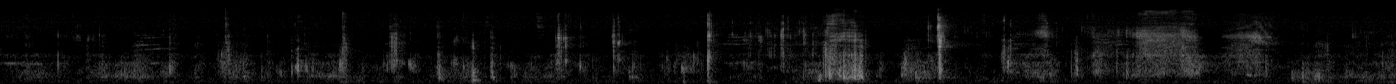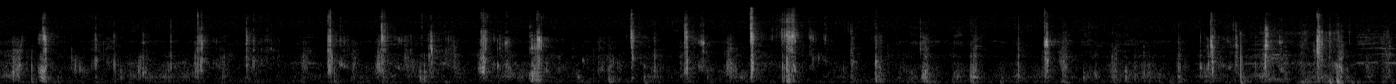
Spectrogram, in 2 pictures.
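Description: A person chewing crunchy fried food close to the microphone: irregular crisp crunches and wet mouth clicks, with no talking.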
